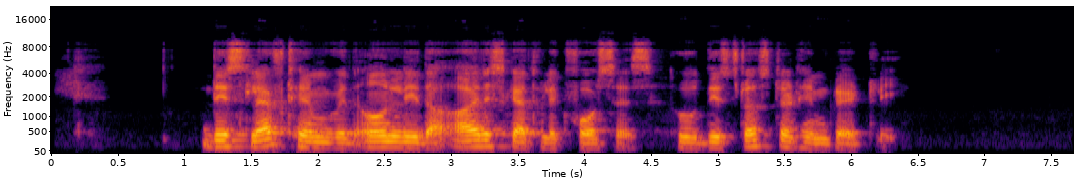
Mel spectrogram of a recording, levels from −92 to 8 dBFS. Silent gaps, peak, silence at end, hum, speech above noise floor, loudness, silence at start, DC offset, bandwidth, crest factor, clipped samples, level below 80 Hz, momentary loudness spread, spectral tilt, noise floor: none; -2 dBFS; 1.35 s; none; 62 dB; -17 LUFS; 1.15 s; under 0.1%; 9.6 kHz; 18 dB; under 0.1%; -60 dBFS; 10 LU; -4 dB/octave; -79 dBFS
